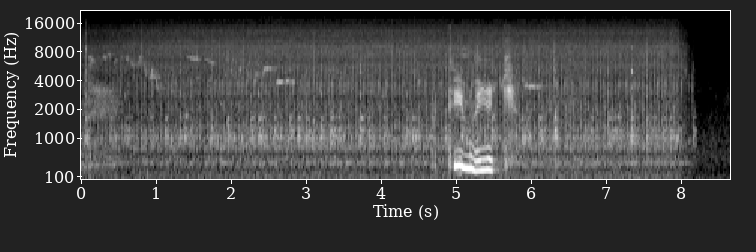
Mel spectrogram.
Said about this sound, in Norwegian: Jeg tok frem symaskinen og satte meg til å sy.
